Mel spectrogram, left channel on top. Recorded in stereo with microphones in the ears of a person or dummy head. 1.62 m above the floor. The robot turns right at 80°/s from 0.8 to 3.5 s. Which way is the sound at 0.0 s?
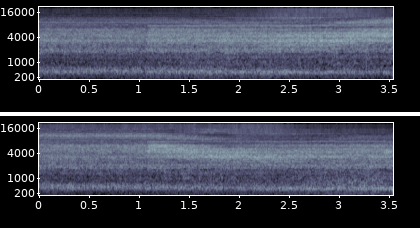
125° right.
